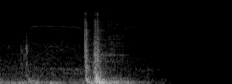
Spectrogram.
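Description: A street door swinging shut, with a double thud as it hits the frame and the latch catches about a second in, over a thin high whine.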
